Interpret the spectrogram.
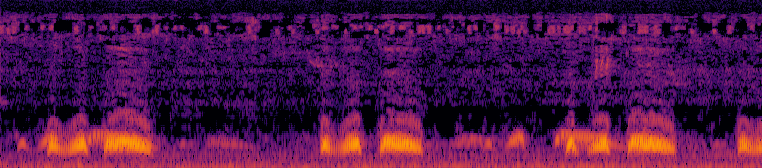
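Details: Low, soft cooing of a spotted dove at a ground decoy site for luring wild doves: clustered short notes followed by a fuller coo, two phrases separated by a quiet pause.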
